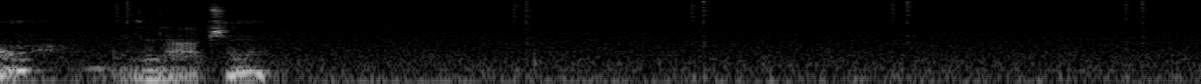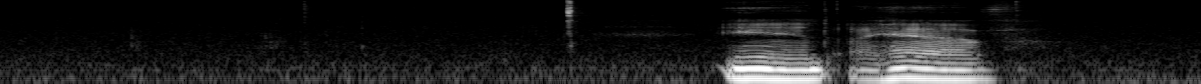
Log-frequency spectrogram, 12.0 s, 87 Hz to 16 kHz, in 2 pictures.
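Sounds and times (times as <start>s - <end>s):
low room hum: 0.0s - 12.0s
computer mouse clicks: 2.6s - 2.8s, 3.4s - 3.6s, 4.4s - 4.6s, 5.6s - 5.8s.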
